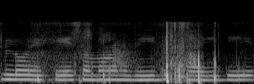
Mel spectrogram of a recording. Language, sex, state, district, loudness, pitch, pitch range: Hindi, male, Haryana, Charkhi Dadri, -27 LUFS, 210 Hz, 205-215 Hz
